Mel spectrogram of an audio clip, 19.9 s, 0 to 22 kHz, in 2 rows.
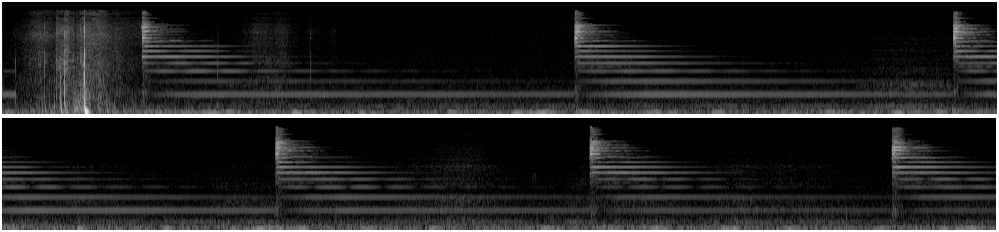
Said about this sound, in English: look, honestly, this 10-bell salute is for you. So, you know, everybody that's listening, you know, I ask that y'all take a silence. And this 10-bell salute is for all of y'all.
